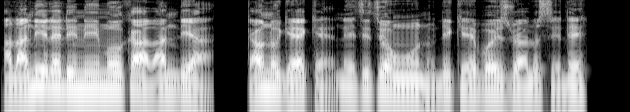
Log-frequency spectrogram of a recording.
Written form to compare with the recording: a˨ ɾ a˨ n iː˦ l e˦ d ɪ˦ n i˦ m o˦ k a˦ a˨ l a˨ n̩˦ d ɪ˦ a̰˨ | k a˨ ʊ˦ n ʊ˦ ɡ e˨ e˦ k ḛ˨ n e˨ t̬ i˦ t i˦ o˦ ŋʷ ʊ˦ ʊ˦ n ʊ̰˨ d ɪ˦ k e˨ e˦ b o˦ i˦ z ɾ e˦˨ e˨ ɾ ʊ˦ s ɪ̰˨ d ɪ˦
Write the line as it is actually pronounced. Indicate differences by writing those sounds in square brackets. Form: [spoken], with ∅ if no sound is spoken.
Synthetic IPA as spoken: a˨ [l] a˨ n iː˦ l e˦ d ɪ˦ n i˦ m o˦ k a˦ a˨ l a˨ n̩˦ d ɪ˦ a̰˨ | k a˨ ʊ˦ n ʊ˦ ɡ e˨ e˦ k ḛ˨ n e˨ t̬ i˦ t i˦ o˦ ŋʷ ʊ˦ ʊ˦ n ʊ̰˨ d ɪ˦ k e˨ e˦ b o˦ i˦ z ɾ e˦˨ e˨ [l] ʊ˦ s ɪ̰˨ d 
